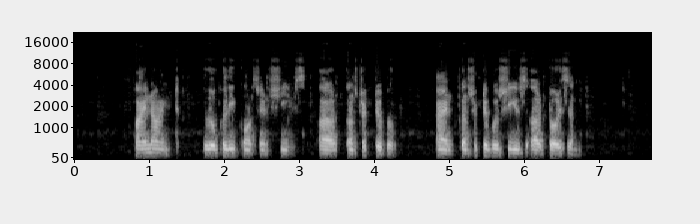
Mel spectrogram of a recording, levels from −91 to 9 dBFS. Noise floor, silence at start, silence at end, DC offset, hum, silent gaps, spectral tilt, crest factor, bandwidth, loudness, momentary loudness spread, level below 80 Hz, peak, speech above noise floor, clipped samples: -77 dBFS; 0.8 s; 1.05 s; under 0.1%; none; none; -4 dB/octave; 20 dB; 9.4 kHz; -19 LUFS; 11 LU; -76 dBFS; -2 dBFS; 58 dB; under 0.1%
